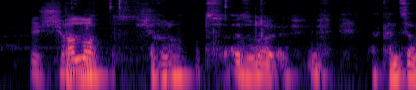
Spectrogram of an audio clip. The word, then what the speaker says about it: Charlotte: Sie wird ja tatsächlich Englisch ausgesprochen. Charlotte. Okay. Naja, Französisch klingt jetzt der Name auch nicht so unglaublich gut. Wie wäre es denn auf Französisch? Oh, Charlotte. So ähnlich. Charlotte.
